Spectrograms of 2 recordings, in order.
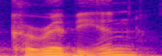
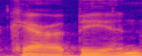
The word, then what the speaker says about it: Caribbean: Hey everyone, Tony Winston here for Jazz Piano College, and I'm going to cover the song Pirates of the Caribbean, or Caribbean, depending on how you like to pronounce it.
